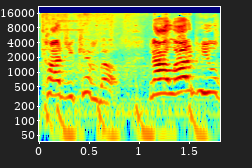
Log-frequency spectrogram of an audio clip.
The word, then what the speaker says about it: kajukenbo: class ready our martial arts class is called kanji kimbo now a lot of people pronounce it wrong we get stuff like kwenju kaja or kaiju kamba yeah but we just call it yeah you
